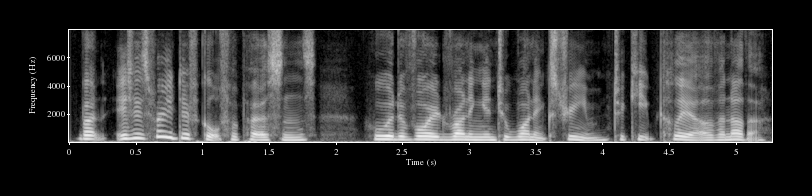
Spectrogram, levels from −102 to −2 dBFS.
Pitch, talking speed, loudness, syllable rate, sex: 215 Hz, 215 wpm, -17 LUFS, 6.6 syllables/s, female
